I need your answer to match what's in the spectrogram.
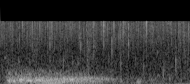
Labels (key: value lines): label: biophony, growl
recorder: SoundTrap 500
